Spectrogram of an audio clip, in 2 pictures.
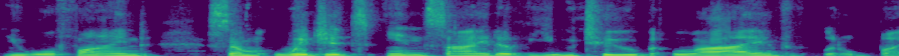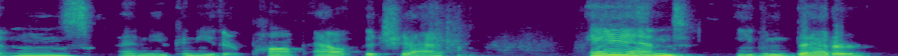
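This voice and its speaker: A man's voice: on the high side, lively intonation, measured pace. A man hosting a live data visualization webcast, upbeat and joking as he introduces his co-hosts and guests. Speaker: podcast host.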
